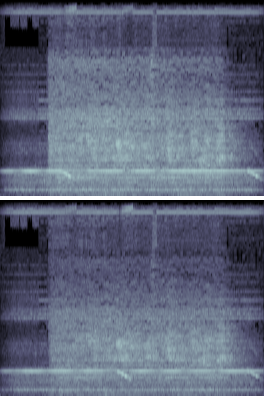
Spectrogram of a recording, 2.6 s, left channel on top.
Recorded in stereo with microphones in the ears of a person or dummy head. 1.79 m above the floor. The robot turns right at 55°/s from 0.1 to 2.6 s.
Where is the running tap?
65° left, 3 m; by 2.2 s 165° left, 3 m.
